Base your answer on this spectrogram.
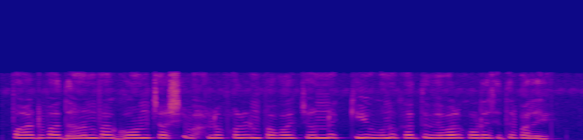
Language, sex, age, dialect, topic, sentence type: Bengali, male, 46-50, Northern/Varendri, agriculture, question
